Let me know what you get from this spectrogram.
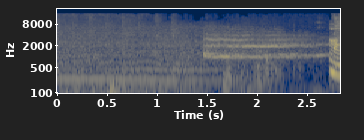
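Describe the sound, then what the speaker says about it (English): Motorbike tires screech in a sudden skid during a near miss in the game DRAMAtical Murder, a rising squeal that holds steady over a low engine hum and ends in a sharp burst, with no talking. "I almost get hit by a motorbike when I turn at the corner while running."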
